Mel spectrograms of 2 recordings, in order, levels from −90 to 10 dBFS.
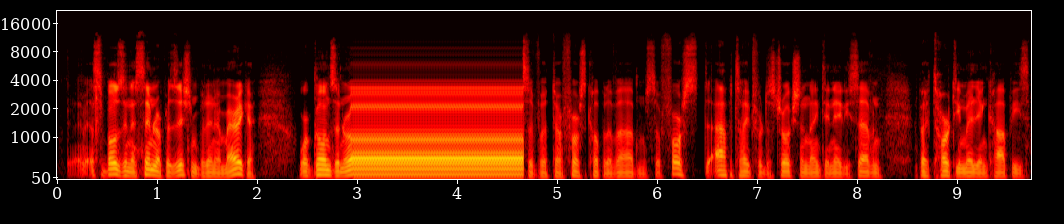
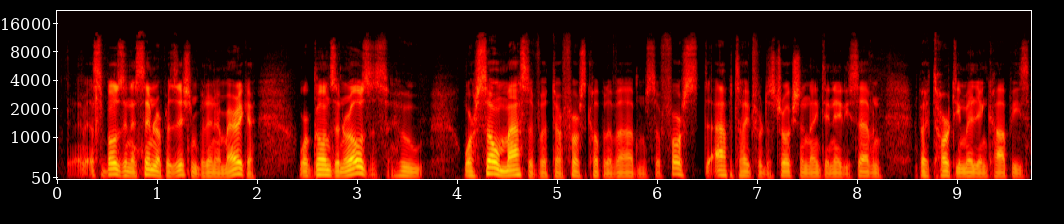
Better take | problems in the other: second | audio freezing; at 3 s for 1.5 s

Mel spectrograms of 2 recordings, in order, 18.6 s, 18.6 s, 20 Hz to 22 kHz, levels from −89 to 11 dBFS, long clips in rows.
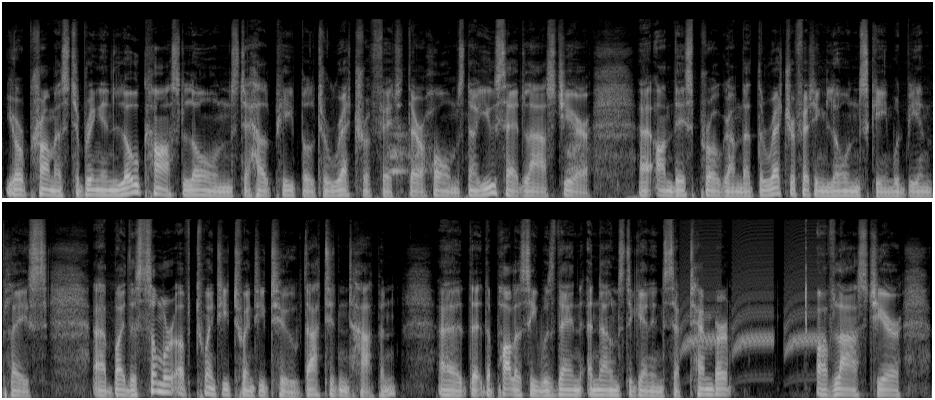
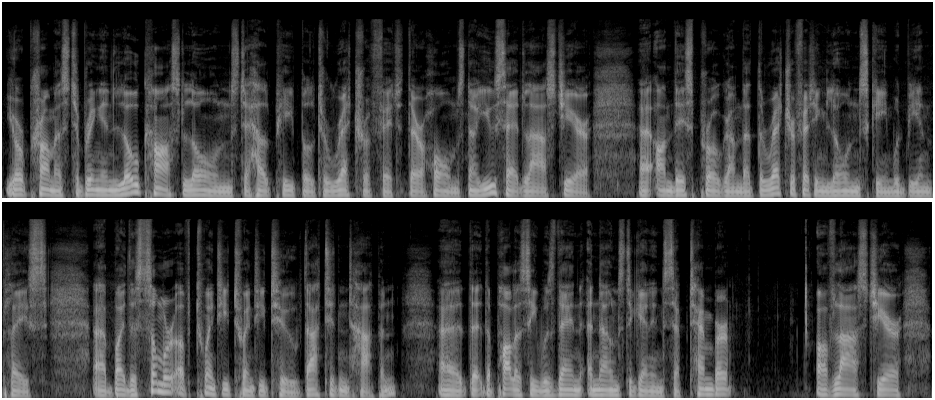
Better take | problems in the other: second | dog barking; noticeable; from 4 to 6.5 s; peak 10 dB below the speech // alarm; faint; from 16 to 18 s; peak 10 dB below the speech

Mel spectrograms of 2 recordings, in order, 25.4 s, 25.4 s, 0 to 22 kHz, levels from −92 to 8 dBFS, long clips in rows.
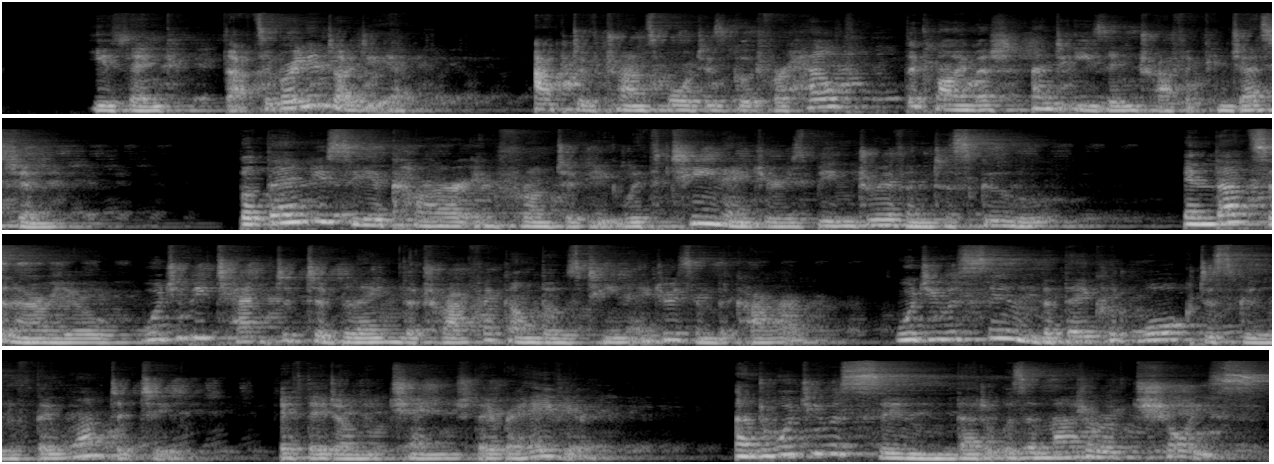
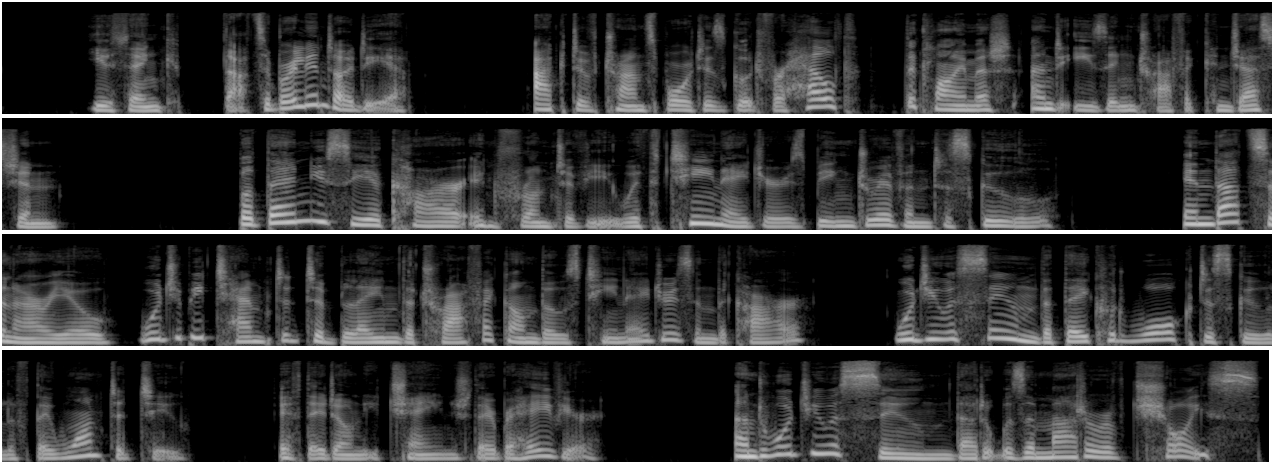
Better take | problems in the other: second | room echo; noticeable; dies away in 1 s // off-mic speech; far

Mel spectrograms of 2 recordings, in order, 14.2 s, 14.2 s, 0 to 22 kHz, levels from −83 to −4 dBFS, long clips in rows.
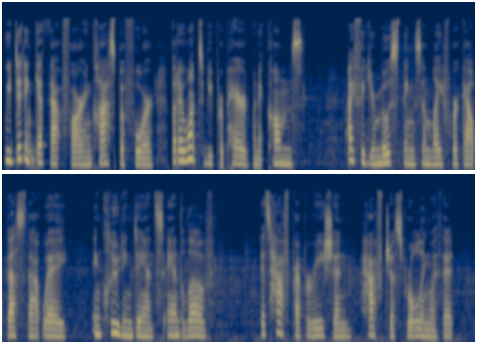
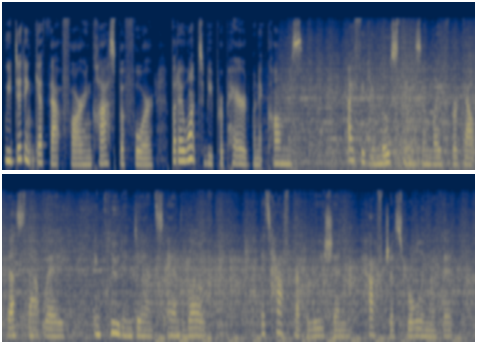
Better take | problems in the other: first | crowd noise; loud; from 4 s on; 5 dB below the speech; faint in the first

